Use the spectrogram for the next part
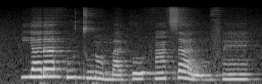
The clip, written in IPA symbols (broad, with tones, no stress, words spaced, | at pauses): ja˦ɾa˦ hu˦du˧ ɾɔ̃˨ma˨ko˧hã˦ sa˦˨lu˨ fɛ̃˧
